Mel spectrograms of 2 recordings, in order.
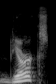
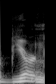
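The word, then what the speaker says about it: Björk: He was Bjork's drummer or Bjork, I should say.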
